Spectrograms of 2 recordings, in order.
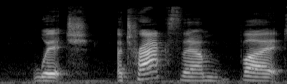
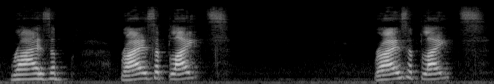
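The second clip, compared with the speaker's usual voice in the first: "rise up lights" slow, run together, higher; fake Australian accent; 5 semitones higher, 5 dB louder, slower than usual. Shown as a demonstration. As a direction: say "rise up lights" as Aussie "razor blades". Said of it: "Kinda sounds like an accent".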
